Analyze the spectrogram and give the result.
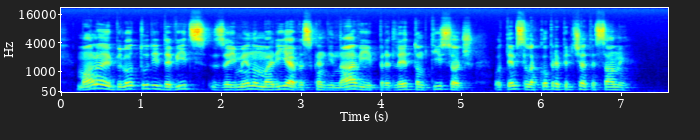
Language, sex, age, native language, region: Slovenian, male, 30-49, Slovenian, Drava region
